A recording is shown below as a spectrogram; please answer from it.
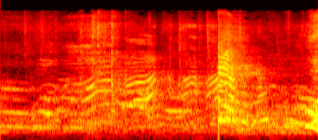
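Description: Spectators, children among them, shouting and calling out at a live wrestling show, with one sharp smack about one and a half seconds in.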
